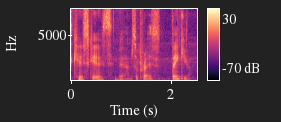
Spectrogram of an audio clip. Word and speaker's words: couscous: have educated somebody today where's the cuscus it's couscous yeah i'm surprised thank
